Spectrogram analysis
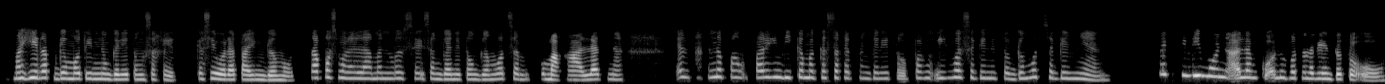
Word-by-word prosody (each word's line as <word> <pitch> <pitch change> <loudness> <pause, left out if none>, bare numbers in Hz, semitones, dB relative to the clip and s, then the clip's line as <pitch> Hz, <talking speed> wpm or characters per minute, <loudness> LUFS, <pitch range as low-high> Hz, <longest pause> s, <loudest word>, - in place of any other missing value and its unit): "Mahirap 305 +2 +5
gamutin 260 -1 +2
'yung 240 -1 +2
ganitong 230 0 +2
sakit, 215 -4 -5 0.2
kasi 260 +1 0
wala 230 -2 +6
tayong 220 -1 +1
gamot." 205 -2 +1 0.2
Tapos 320 +2 +1
malalaman 275 -2 -1
mo 280 - -2
sa 265 - -12
isang 245 0 -3
ganitong 235 -1 0
gamot 235 +3 0
sa 250 -2 -3 0.2
kumakalat 220 0 +3
na 225 -1 -5 0.5
e 330 - -3 0.2
ano 345 +1 +2
pang 320 -2 -8
para 315 0 -1
hindi 330 -1 +2
ka 325 +1 -3
magkasakit 310 -1 -3
ng 275 - -8
ganito 270 - -6
pang-iwas 300 +2 -3
sa 310 - -5
ganito 285 -1 -6
gamot 290 +6 -2
sa 300 - -4
ganyan. 255 -7 -3 0.5
Like 475 0 -1
hindi 415 +1 +8
mo 380 - +5
na 340 0 +3
alam 320 -1 +3
kung 305 +1 -1
ano - - +2
ba 290 - +1
talaga 270 -2 -1
'yung 255 -2 +2
totoo? 230 -6 +2
270 Hz, 195 wpm, -23 LUFS, 235-305 Hz, 0.5 s, hindi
